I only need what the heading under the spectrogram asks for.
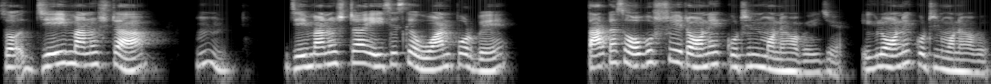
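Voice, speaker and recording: A woman with a Bangladeshi accent teaching a language lesson, patiently repeating points and drawing out example sounds slowly. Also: medium pitch, lively intonation. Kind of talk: explanatory lesson.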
